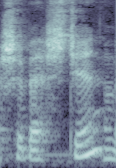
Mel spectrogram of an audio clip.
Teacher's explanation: when there is a singular S in a Hungarian word and it's not followed by a Z, then it is pronounced with a sh sound, and only when there is a SZ is it a s sound.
